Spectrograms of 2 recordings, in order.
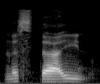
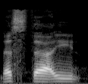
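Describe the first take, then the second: First: نستعين with the final vowel barely voiced, a third of a damma; rawm on نستعين. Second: نستعين closed on a whispered third of a damma; rawm on نستعين. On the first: Sheikh showing rawm to students, نستعين ending in a faint u. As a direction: end نستعين on a faint, short u. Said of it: "صوت منخفض، ثلث الحركة". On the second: Sheikh repeating the example for the class, نستعين with a faint u. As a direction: keep the final u of نستعين faint and short. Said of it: "ما هي ضمة كاملة؟". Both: Shown as a demonstration.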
